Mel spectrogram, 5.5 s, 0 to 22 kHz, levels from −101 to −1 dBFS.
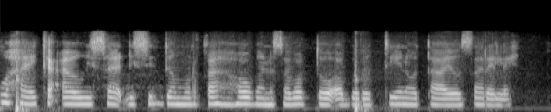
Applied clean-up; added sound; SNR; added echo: neural mask model RNNoise.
